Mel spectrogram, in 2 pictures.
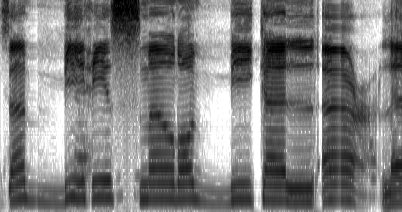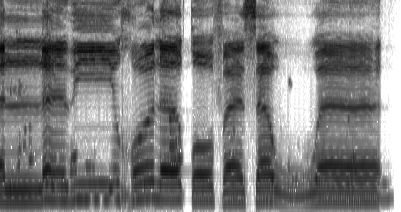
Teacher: dua harakat tandanya fathah bertemu alif bengkok nah tetapi ketika diwasol ketika disambung dengan ayat kedua maka la asalnya panjang menjadi pendek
